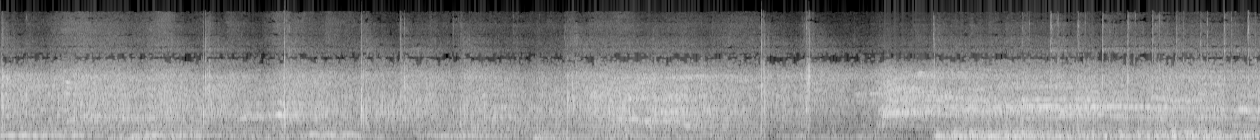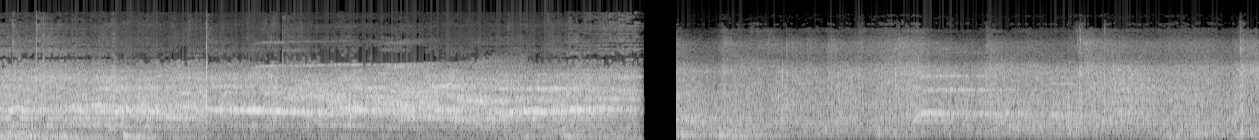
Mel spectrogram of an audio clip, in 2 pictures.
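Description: Rink sound of an amateur ice hockey game, with spectators' voices and the knock of sticks, puck and boards. About eleven seconds in, the crowd breaks into loud cheering for a goal that lasts about ten seconds. The sound then cuts out briefly and returns quieter.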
